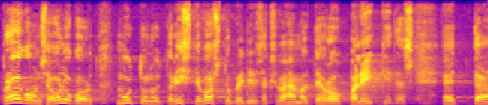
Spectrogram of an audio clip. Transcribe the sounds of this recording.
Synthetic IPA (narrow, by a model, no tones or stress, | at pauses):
prɑe̞ɡ̥uonse̞ːo̞luko̞rd̪̥muːt̪ːunud̪̥rist̪ivɑst̪ubid̪̥ʲise̞ksvæɦemɑlt̪ːˑe̞uɾo̞ːpːɑliːkˑːid̪̥e̞se̞t̪ː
